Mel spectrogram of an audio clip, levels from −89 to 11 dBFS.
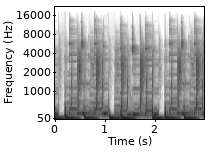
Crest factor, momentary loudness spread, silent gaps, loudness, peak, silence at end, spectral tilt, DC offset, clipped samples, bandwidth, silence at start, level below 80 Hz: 8 dB; 2 LU; none; -12 LUFS; 0 dBFS; 0 s; -5 dB/octave; under 0.1%; under 0.1%; 13.5 kHz; 0 s; -12 dBFS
